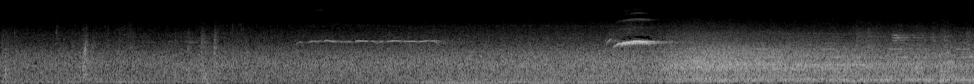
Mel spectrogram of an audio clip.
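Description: Korail electric commuter train approaching slowly, a steady rumble growing gradually louder. About six seconds in, a short, loud, high-pitched rising whistle sounds, followed by louder steady street traffic.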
